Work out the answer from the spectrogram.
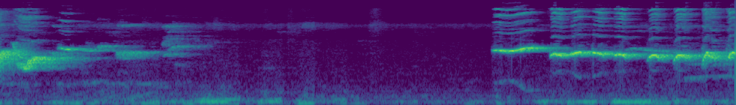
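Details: Orange-headed thrush after moulting, bathed by hose spray and uncovered, singing: a wavering whistled phrase, a pause with faint low murmurs, then a long sustained whistle with rapid high chatter above.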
